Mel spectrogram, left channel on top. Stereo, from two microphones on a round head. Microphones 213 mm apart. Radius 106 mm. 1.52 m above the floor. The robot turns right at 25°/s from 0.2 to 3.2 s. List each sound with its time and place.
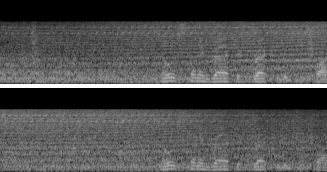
0.0 s a drone: 70° right (ahead or behind); by 3.3 s 45° left (ahead or behind)
1.6 s a man speaking: straight ahead; by 3.3 s 40° left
